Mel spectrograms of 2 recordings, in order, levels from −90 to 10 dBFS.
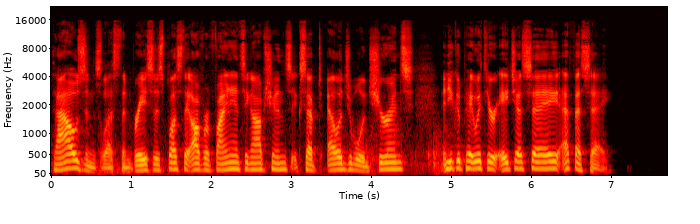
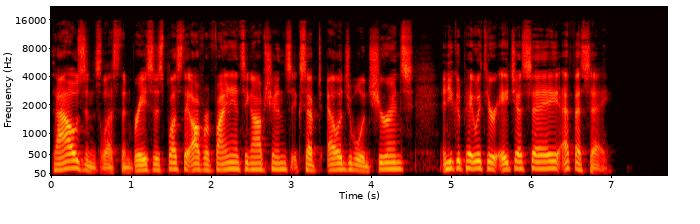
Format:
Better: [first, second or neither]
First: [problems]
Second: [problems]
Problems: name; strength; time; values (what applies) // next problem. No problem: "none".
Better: second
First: rain or running water; faint; until 6 s; 25 dB below the speech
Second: none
